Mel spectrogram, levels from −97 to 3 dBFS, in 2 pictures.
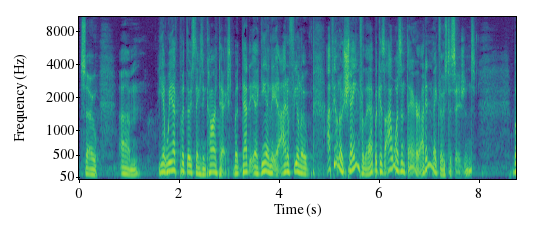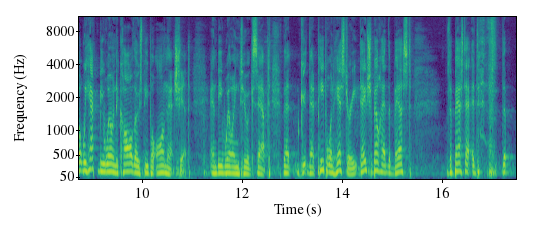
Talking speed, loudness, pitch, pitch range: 225 wpm, -14 LUFS, 140 Hz, 120-155 Hz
